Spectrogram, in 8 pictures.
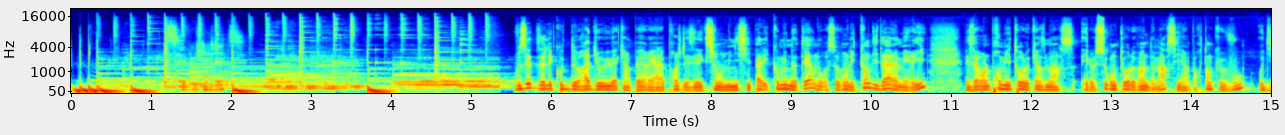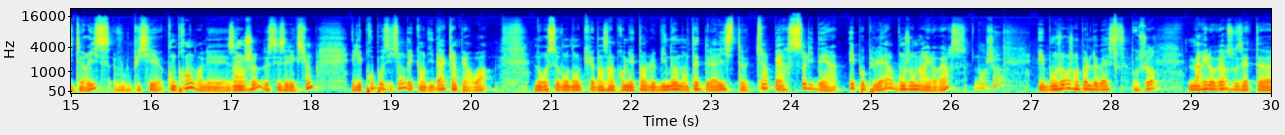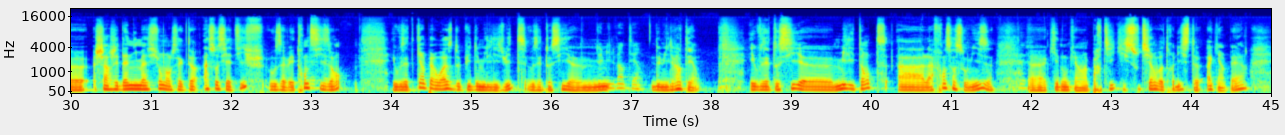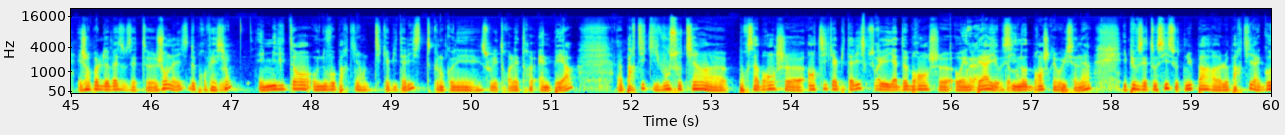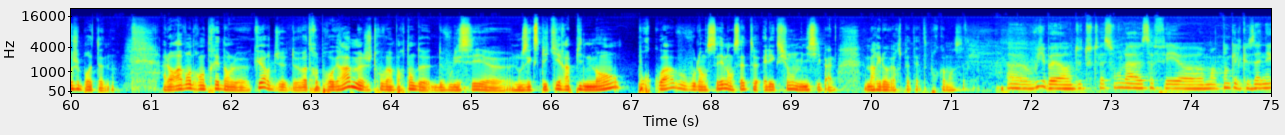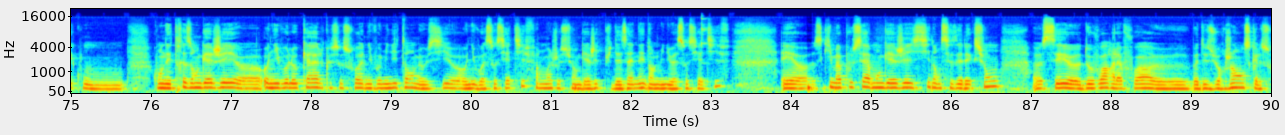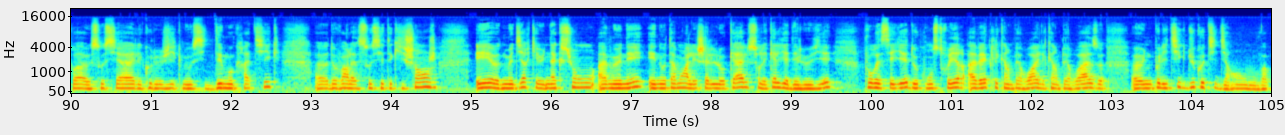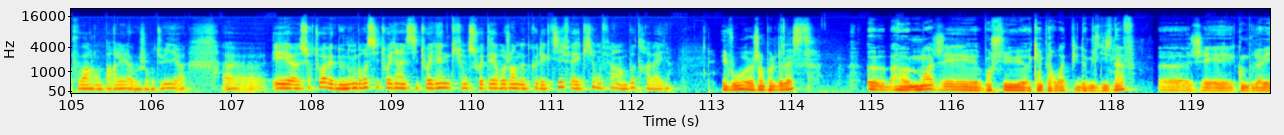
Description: À l’approche des élections municipales et communautaires, Radio U reçoit les candidats à la mairie de Quimper.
